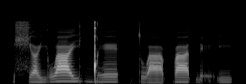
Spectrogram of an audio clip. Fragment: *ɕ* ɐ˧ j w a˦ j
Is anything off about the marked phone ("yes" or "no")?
no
